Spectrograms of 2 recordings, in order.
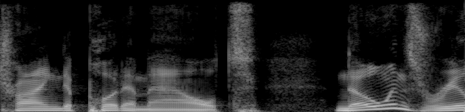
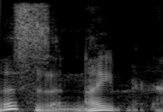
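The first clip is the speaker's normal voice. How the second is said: put-on mildly irked tone, low mutter; 5 semitones lower, 5 dB quieter than usual. Retelling how a man reacted to a disaster, imitating mild annoyance. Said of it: "He says it like he got to Avis Rent-A-Car".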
